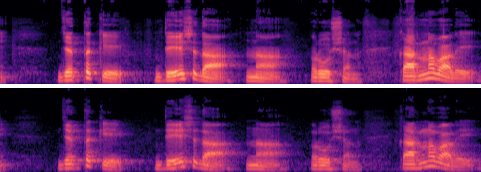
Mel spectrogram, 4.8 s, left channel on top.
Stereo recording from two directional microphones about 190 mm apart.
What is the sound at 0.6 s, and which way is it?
Speech, 40° left (ahead or behind).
